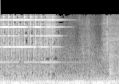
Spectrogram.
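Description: A mechanical alarm clock's bell rings in a bright metallic trill, held for about a second before it cuts off and leaves low background noise.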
